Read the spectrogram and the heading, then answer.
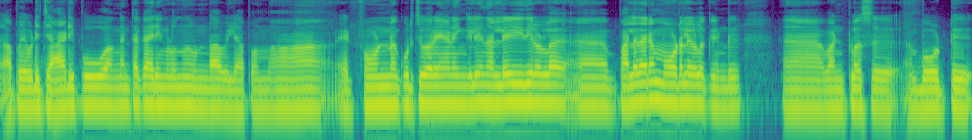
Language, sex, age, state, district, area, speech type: Malayalam, male, 30-45, Kerala, Wayanad, rural, spontaneous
